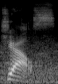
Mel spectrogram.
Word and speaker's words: Joust: name wrong so joust it's like a house with a J house even where we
